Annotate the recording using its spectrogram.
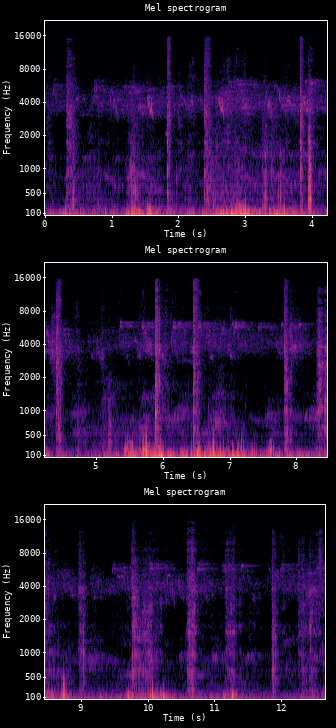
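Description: A steel hoe chopping into loose, dry, ploughed soil in repeated strokes, about two a second and somewhat irregular, each a short sharp strike.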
